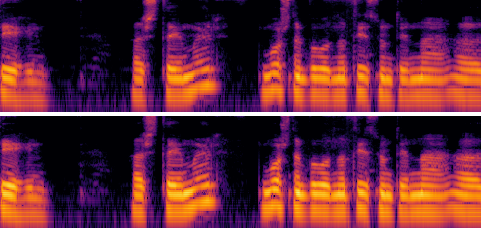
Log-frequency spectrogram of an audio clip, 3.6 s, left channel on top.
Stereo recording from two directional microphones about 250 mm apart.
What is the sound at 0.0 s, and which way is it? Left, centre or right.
Speech, centre.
